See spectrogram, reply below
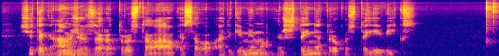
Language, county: Lithuanian, Vilnius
